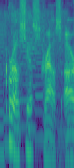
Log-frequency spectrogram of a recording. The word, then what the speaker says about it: Krause: I am here with Matthew it's pronounced Krauss kuss yes Krauss all right and of course I'm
